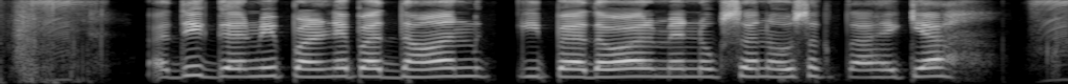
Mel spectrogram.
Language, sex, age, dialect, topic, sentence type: Hindi, female, 25-30, Garhwali, agriculture, question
